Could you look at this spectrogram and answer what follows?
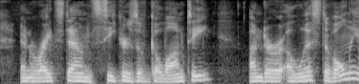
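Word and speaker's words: Gulanti: How would you spell that? G-U-L-A-N-T-I. Galanti.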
